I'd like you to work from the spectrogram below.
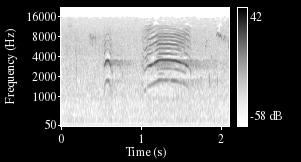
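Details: Grey-faced buzzard calling from a treetop on 14 April 2019: a short sharp note, then a long plaintive whistled note that rises slightly and falls away, over faint background hiss.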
